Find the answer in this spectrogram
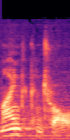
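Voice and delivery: mock flat deadpan delivery. Retelling what a man answered when asked about his work, retelling a deadpan answer. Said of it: "Just deadpan face".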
